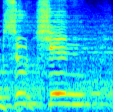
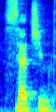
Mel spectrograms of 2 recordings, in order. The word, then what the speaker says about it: Sachin: This is the country where your people cheer on some of the world's greatest cricket players, from Suchin Tendulkar to Virat Kohli. – Donald Trump pronounced Sachin Tendulkar Suchin, which was quite funny and went viral for all the wrong reasons, did old Donald Duck.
